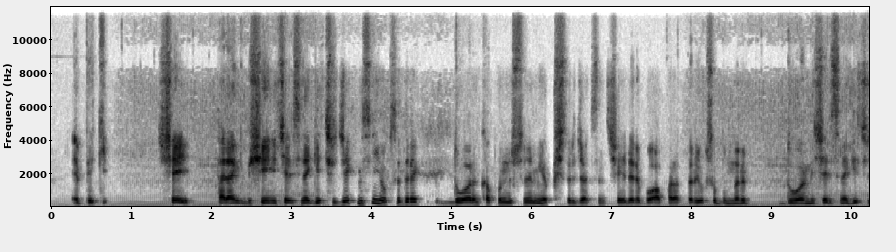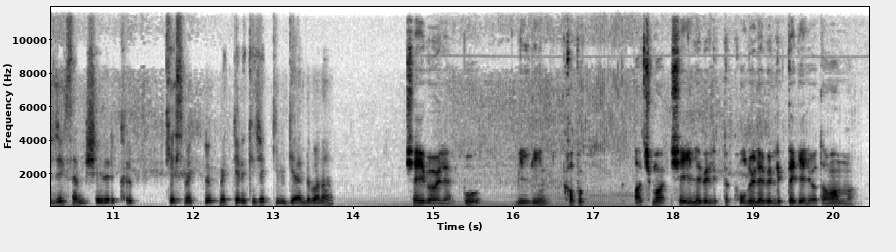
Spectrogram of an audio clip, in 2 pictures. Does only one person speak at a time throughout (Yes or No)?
Yes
